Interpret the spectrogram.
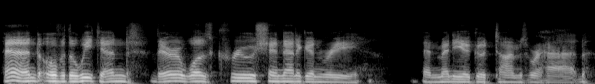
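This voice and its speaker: A man hosting a casual podcast, reading lists briskly and adding wry, playful asides. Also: medium pitch, fairly even intonation. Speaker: podcast host. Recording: dull lo-fi dry podcast audio.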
